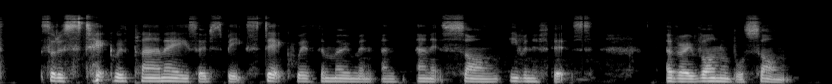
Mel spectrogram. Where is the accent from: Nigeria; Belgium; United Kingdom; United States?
United Kingdom; England; for me as an English middle class white woman, what got told it wasn't welcome was my body, my emotions, my wildness, my spirituality, my earth-based indigeneity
